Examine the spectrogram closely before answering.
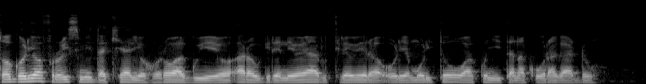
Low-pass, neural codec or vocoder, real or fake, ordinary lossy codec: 10.8 kHz; none; real; none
